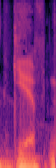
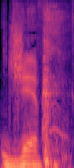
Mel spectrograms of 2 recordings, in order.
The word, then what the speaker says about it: GIF: It is a hard G. It yeah. – is GIF, not JIF. That's a peanut butter. It is GIF hard G.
